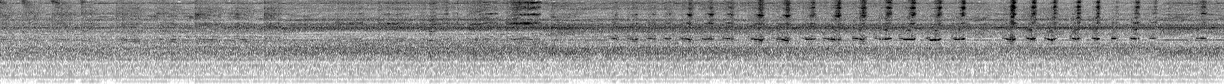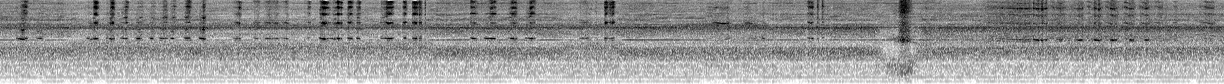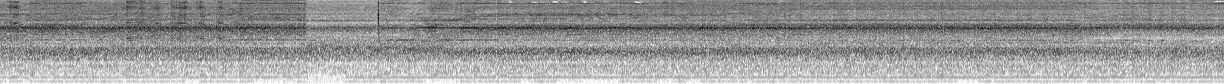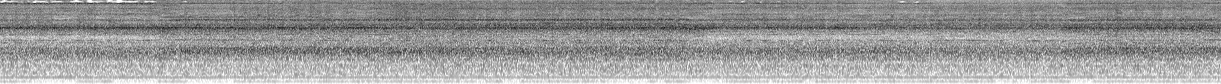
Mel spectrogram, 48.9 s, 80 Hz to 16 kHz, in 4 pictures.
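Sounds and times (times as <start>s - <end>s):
electric nail drill whining: 0.0s - 48.9s.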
